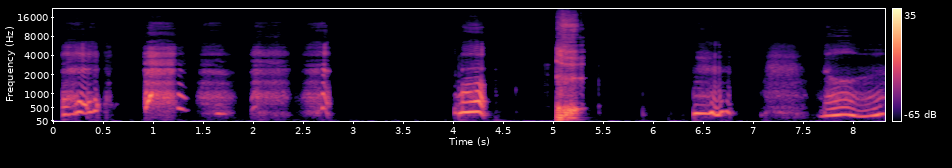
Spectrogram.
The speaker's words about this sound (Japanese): お祭り風味の私のゲップは。お祭りの匂いした？それとも普通に臭かった？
